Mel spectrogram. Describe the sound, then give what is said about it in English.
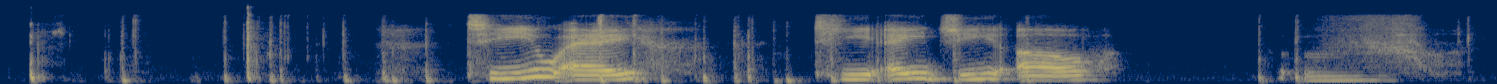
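Quick clicks of typing on a computer keyboard: a short irregular burst of keystrokes at the start, then a voice talking over a few scattered taps. “I'm just going to type it in.”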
